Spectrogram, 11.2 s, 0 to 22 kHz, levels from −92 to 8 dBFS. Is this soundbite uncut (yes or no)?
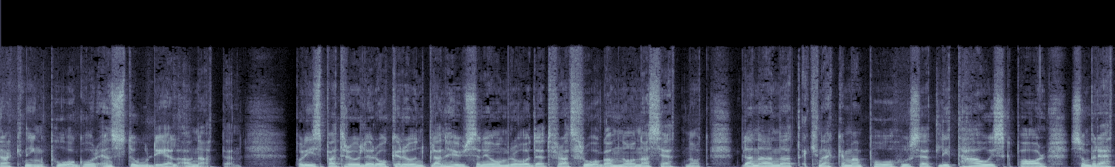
yes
